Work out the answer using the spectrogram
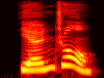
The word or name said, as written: yan2 zhong4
